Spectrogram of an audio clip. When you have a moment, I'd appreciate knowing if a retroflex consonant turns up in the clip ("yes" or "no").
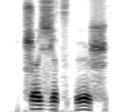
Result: yes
